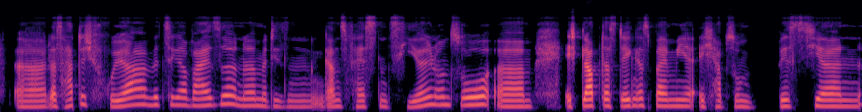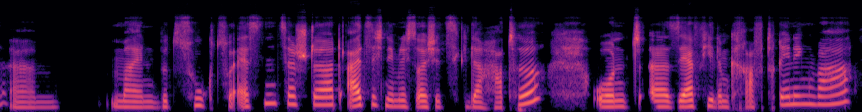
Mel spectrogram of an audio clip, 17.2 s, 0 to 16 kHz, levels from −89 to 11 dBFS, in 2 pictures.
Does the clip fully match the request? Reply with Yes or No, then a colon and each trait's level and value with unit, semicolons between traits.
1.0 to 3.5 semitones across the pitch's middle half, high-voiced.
No: average, 4.6 semitones; high, 205 Hz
